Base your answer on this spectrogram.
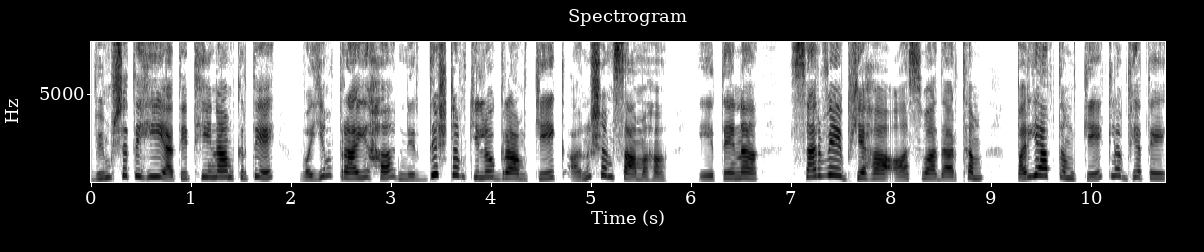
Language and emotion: Sanskrit, happy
